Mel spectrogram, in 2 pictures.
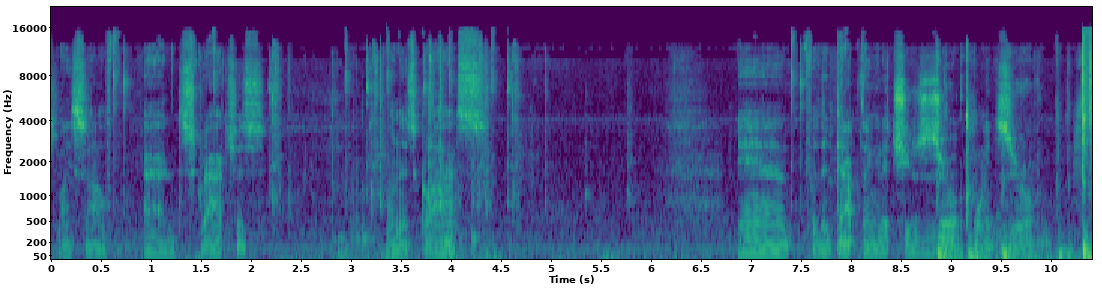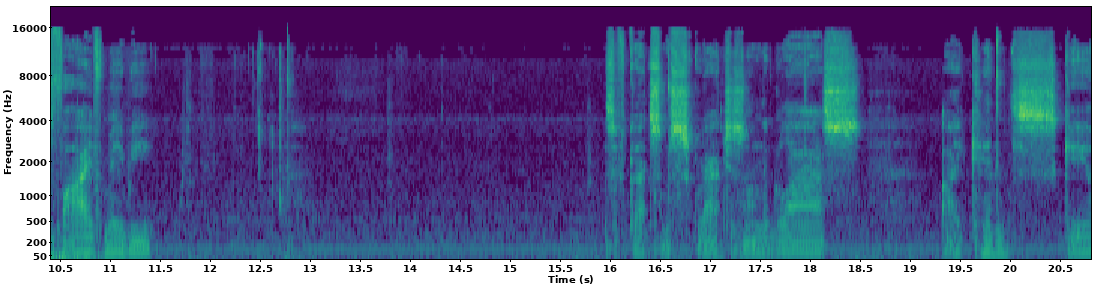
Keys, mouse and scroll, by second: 0.6 click, 1.6 middle click, 2.4 scroll up 2, 2.9 shift+middle click, 3.4 middle click, 4.0 shift+middle click, 4.4 middle click, 5.1-5.7 scroll down 8, 7.4 click, 12.5 scroll down 1, 12.8 middle click, 17.2 scroll down 4, 18.1 scroll down 2, 19.9 click.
